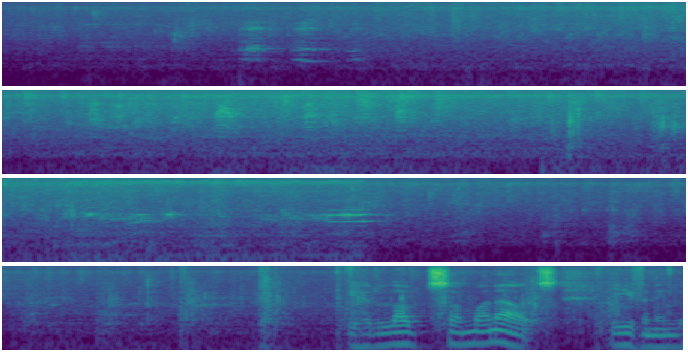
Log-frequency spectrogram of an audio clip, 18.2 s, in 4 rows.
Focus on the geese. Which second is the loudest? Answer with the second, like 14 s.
11 s.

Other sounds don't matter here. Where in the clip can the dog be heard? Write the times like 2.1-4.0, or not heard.
not heard.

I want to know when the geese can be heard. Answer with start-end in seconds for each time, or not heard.
0.5-2.4, 5.1-6.8, 9.6-11.6, 13.7-16.1.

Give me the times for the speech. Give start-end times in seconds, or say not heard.
16.0-18.1.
